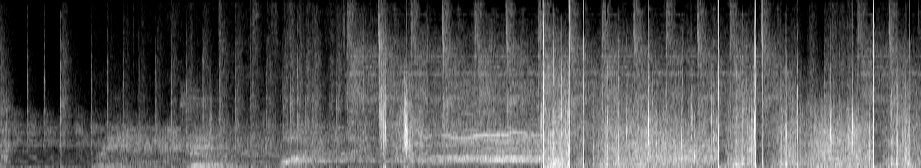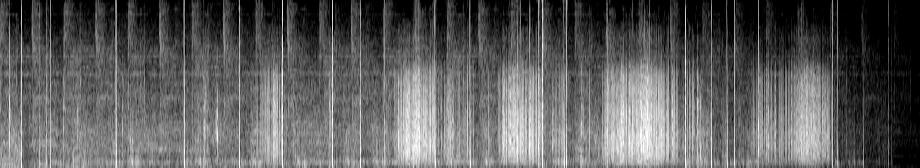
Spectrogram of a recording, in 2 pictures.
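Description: Fireworks display: fairly quiet for the first five seconds, then a dense run of bangs and crackles, with the thickest crackling near the end before it fades out.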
